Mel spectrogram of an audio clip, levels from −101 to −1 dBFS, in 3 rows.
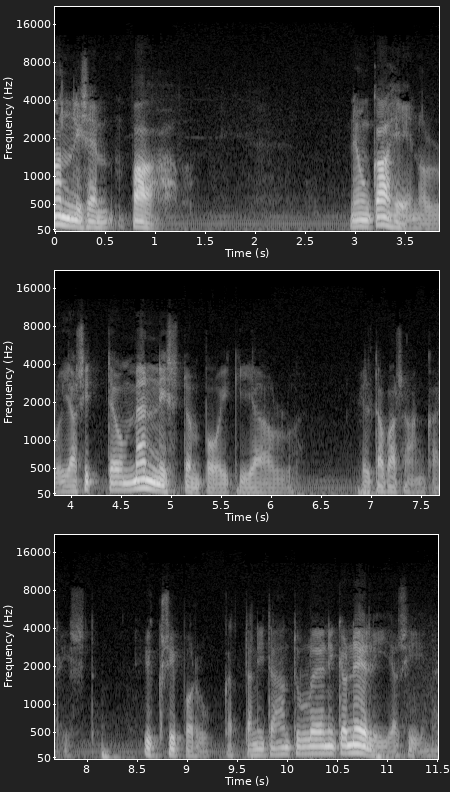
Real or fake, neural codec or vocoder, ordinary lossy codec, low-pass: real; none; MP3, 64 kbps; 19.8 kHz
